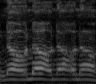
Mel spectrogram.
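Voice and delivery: acted, stubborn tantrum scream, high, very drawn out. Recounting a scene, acting out one character's refusal, retelling a scream. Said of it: "he's just screaming like".

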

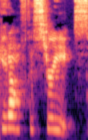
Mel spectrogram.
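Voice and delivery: high, mild, toned-down yelling. Retelling how a man in a car screamed at them on the sidewalk: imitating a man's scream. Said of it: "And he just screams like".

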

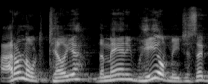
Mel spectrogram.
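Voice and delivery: acted-out, baffled, befuddled, at-a-loss delivery. Retelling a healed man answering a challenge about the law, imagining him befuddled. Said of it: "I'm imagining him befuddled".

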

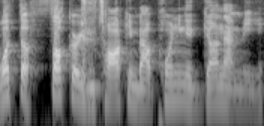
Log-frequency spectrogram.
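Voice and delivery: imitated belligerent, angry tone. Retelling own reply to an officer pointing a gun: imitating own belligerent retort. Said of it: "belligerent and brave".

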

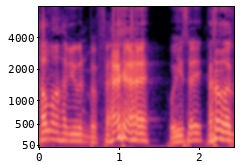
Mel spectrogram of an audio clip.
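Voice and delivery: talking through giggles. Asking a joking question while laughing, laughing while talking. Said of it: "I was laughing and trying to talk at the same time".

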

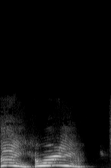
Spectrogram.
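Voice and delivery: very high, squeaky cartoon voice. Retelling a man who sounded like Mickey Mouse, in a Mickey Mouse voice. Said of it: "I suppose I have to do the voice, because the voice was the voice. ... He really sounded like Mickey Mouse".

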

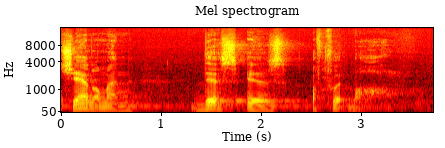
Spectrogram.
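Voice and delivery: slow, deliberate, measured, drawn-out words. Speaker retells a man holding up a football before the boys, said slowly. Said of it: "and said slowly".

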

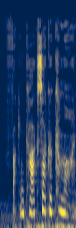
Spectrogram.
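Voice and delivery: put-on slurred, pained speech. Beth speaks to the man hurting her, slurring through aching jaw. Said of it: "she slurs through her aching jaw".

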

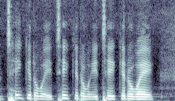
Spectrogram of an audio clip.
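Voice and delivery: put-on, repeated begging, pleading tone. Retelling praying while not feeling well: imitating own begging prayer. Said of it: "And I was begging the Lord".

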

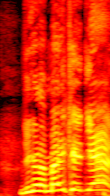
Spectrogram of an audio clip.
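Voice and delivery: acted, very high, insistent yell. Acting out a joke AI that calls every day, mock yelling as Gary Spelljammer. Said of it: "He just calls me every day and yells that".

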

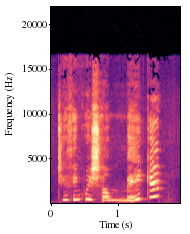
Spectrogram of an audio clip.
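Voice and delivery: very high, piping, squeaky voice. Reading a story, Christopher asks a question, in a very squeaky voice. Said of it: "Asked Christopher in a very squeaky voice".

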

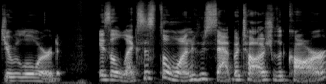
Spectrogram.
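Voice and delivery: ordinary talk, nothing marked

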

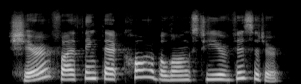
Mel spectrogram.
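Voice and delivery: ordinary delivery

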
